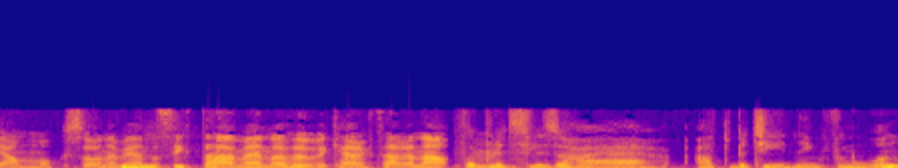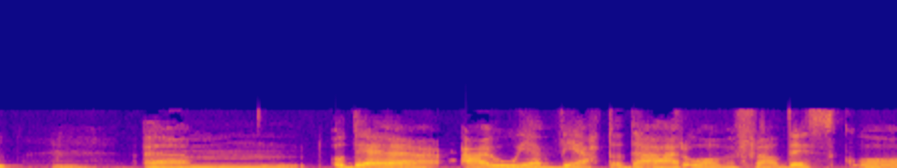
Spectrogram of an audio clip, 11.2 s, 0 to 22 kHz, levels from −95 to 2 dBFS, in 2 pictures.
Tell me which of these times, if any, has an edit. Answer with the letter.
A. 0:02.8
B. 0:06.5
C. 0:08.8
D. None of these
A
